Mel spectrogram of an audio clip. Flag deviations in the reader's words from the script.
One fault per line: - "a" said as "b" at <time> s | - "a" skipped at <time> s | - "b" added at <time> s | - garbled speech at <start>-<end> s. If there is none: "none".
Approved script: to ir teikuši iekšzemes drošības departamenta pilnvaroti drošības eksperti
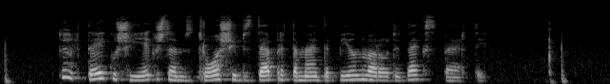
- "drošības" skipped at 4.0 s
